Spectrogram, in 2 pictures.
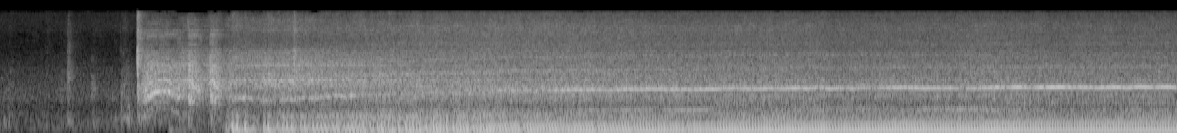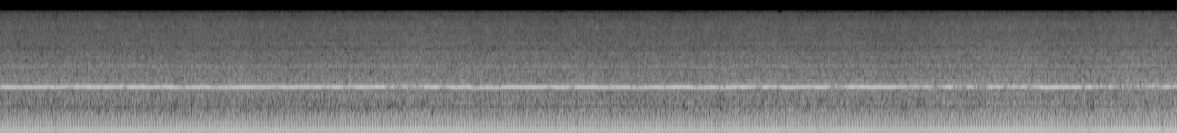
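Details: Honda CBR after fuel pump replacement, hot day: catches instantly, settles into a smooth even idle with a faint steady whine; normal start and idle.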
